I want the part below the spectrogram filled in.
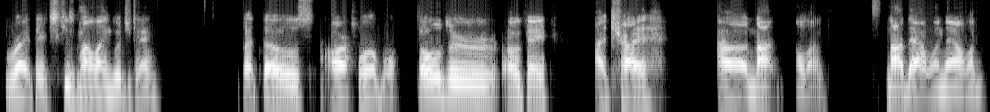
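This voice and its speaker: Speaking a little slowly in an animated, lowish voice with no echo, a young livestreamer from Alabama rambles to his audience. He has a Southern accent, keeps it chatty, calls viewers "gang," and is out on the road and in a store.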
